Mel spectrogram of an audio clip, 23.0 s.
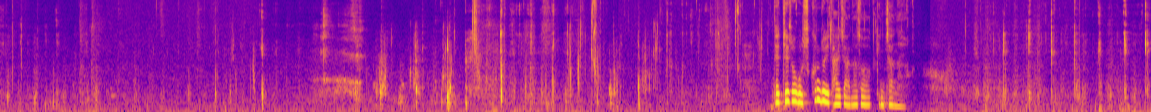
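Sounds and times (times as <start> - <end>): chewing with mouth clicks: 2.6 - 15.4, 19.3 - 23.0.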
